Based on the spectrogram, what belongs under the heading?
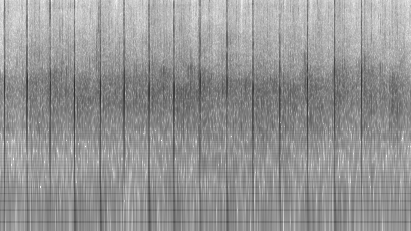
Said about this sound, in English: Okay. Now, great. Now, I want you to clap.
